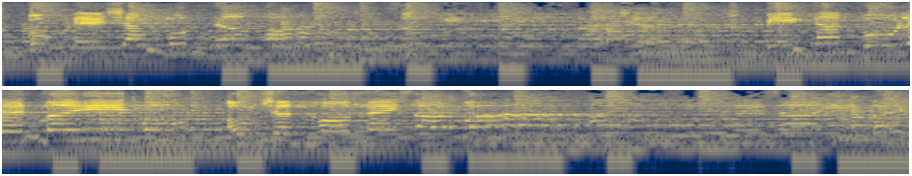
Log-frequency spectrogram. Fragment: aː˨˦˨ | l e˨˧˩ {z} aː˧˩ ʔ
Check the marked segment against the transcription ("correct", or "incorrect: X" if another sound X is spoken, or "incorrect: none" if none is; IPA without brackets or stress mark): correct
